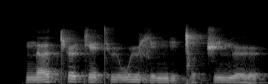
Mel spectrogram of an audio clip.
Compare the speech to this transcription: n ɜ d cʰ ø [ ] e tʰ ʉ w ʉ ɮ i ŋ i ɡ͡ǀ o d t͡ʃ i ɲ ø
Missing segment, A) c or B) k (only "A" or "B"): A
